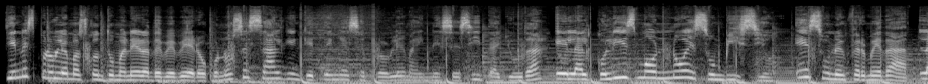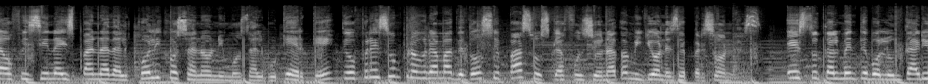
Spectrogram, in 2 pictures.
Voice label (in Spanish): radio Anuncio; IP radio Lobo; Grupo de Alcohólicos Anónimos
